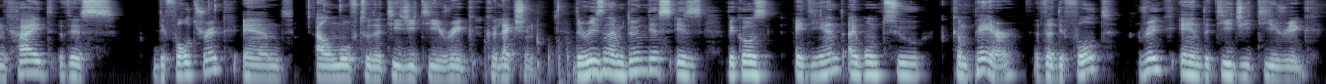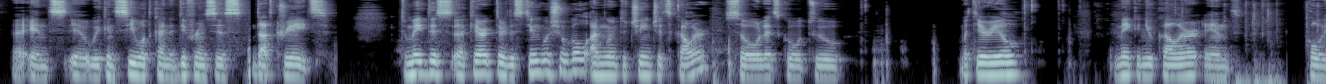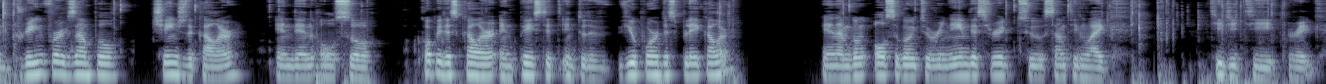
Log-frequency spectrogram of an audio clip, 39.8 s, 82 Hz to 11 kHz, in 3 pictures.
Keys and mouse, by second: 2.1 click, 16.5-17.2 middle drag, 23.5 click, 23.8-27.2 drag, 25.9 e, 29.9 ctrl+c, 33.7 ctrl+v, 34.9-35.5 drag, 35.5-36.2 middle drag, 36.6-39.7 drag, 38.1 Left.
